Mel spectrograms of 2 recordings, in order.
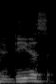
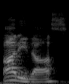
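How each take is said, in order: First: The brand name is pronounced the American way. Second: The brand name is pronounced the international way. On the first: This is how only Americans say it. "America is the only place that calls it Adidas" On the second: This is how the rest of the world says it. "Every other country in the world calls it Adidas"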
